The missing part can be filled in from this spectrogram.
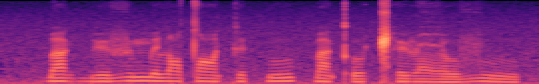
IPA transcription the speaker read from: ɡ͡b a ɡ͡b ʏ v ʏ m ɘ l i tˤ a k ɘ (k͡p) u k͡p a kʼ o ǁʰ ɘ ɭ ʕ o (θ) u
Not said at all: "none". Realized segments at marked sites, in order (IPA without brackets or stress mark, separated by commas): k͡p, v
